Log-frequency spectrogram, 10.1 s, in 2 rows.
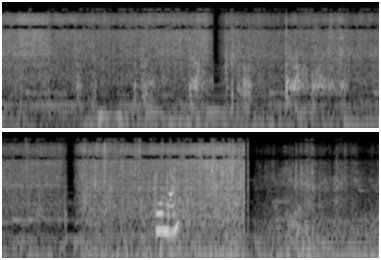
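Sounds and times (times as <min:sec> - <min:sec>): food sizzling in oil in a wok: 0:00.0 - 0:08.4
metal ladle scraping a wok: 0:00.9 - 0:05.0.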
